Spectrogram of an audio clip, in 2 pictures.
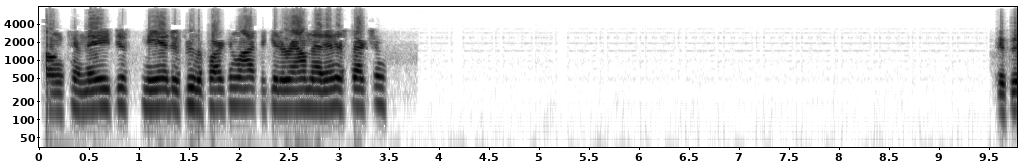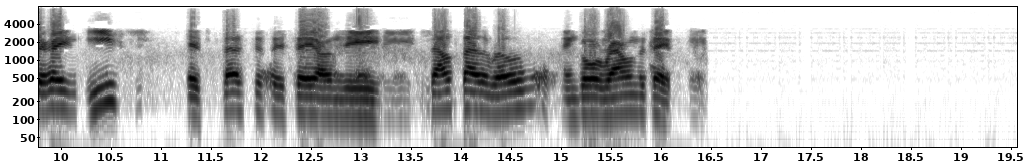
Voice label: Mutual Aid, scanner audio; ThompsonPeakHigh; OCEAN 6

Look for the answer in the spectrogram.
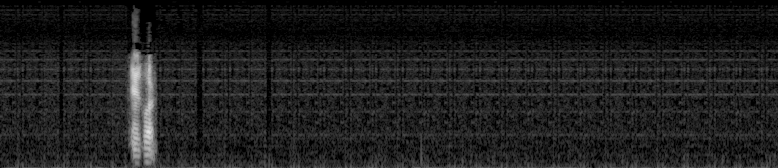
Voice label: PD Police, scanner audio; ThompsonPeakHigh; SCTSDLE PD - PD2 ScottsdalePolice

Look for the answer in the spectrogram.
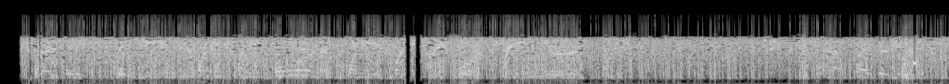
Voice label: Highway Patrol, scanner; DPS

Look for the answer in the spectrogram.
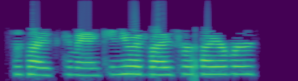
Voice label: Mutual Aid-Intersystem Interop B, scanner

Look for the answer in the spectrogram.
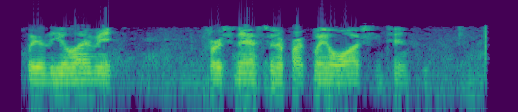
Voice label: Public Transit System Light Rail Ops, scanner

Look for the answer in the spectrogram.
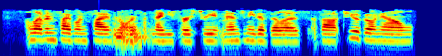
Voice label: Scottsdale PD Nth Dispatch; Regional Wireless Cooperative (RWC); Thompson Peak High

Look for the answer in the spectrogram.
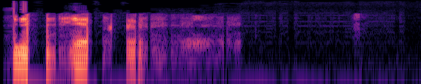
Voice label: Phoenix PD, scanner; ThompsonPeakHigh

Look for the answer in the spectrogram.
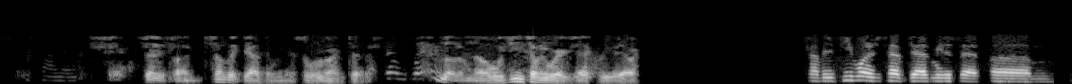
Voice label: Mesa PD Central Dispatch, scanner; TOPAZ Regional Wrlss Cooperative (TRWC); Mesa Simulcast

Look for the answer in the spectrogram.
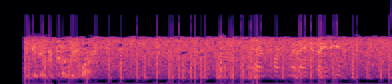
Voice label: Highway Patrol, Phoenix Metro East Area, scanner

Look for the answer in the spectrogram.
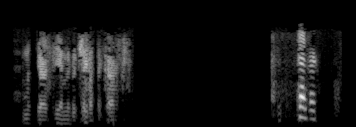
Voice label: Scottsdale PD Sth Dispatch, scanner

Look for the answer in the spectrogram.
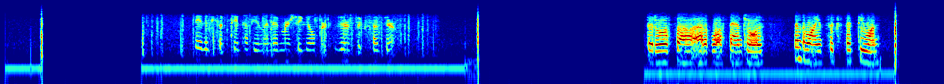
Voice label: Medevac, scanner; NativeAirAmb

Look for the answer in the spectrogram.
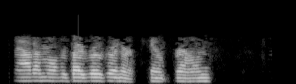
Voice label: Sheriff, scanner P25; Shrf Lakes

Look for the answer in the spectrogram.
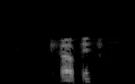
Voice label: Mesa PD Dispatch; Fiesta

